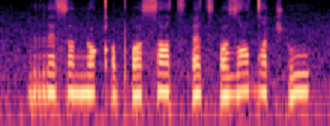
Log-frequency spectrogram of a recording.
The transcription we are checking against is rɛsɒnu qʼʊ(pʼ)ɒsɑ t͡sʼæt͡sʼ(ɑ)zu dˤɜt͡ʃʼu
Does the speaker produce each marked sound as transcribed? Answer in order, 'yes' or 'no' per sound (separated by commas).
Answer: yes, no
